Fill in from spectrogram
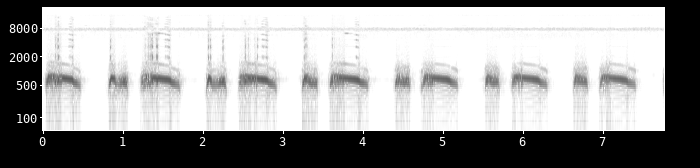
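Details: Spotted dove call played to lure wild doves: low, soft coos in quick uneven series, many notes dipping downward at the end, roughly a dozen within eight seconds.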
